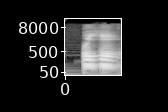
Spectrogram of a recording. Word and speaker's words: Fourier: hukumnya itu akan dideskripsikan oleh hukum Fourier ya, Fourier bacanya.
